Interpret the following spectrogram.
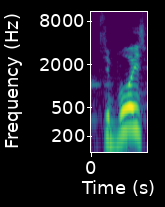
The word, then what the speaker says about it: Du Bois: only perspective of the civil war as web do boys and yes i'm pronouncing that correctly comment people you don't have to comment on my pronunciation it's pronounced dubois that's how do boys pronounce it every time i make a video about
